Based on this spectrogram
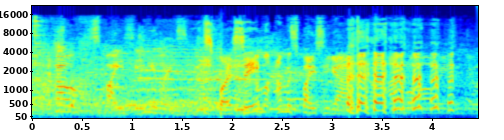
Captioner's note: laughs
